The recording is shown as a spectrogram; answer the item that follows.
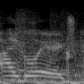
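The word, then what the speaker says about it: Aygo X: Toyota confirma el nuevo Igo X, el nombre del próximo crossover del segmento A. El nuevo modelo cuya X se pronuncia Cross pasará a engrosar la creciente oferta de crossovers de Toyota.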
